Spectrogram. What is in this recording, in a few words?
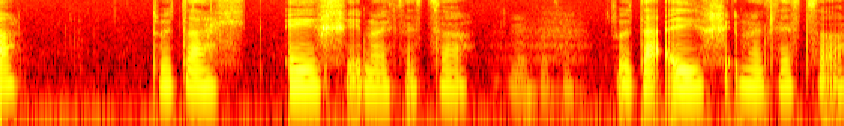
"eich", Welsh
